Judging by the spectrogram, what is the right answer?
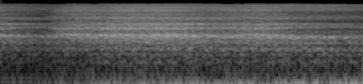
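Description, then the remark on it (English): A single deep, airy breath, a steady rushing hiss that swells slightly toward the end, with no talking. “And breathing.”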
